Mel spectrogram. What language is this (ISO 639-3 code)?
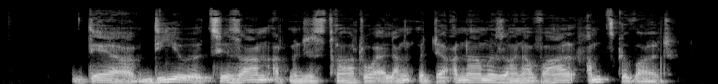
deu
